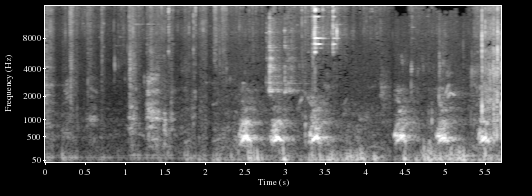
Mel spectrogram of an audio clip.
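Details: Dogs at a dog park during a fight, a small white dog having launched at and bitten a German Shepherd; about six sharp, mid-pitched barks come in a quick run, roughly every half second, over low rustling background noise.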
